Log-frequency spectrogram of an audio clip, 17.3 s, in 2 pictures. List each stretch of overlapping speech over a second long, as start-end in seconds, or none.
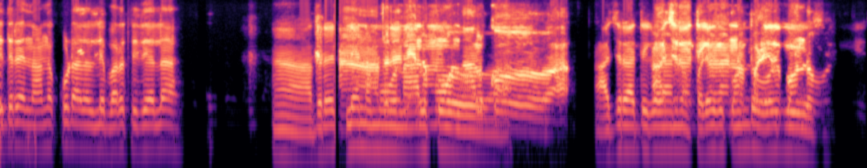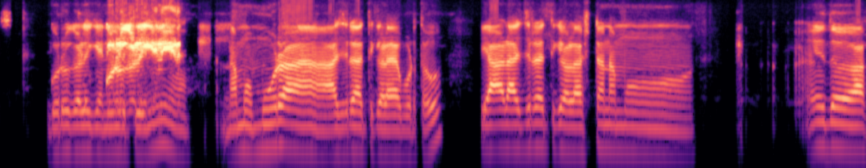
6.5-7.9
